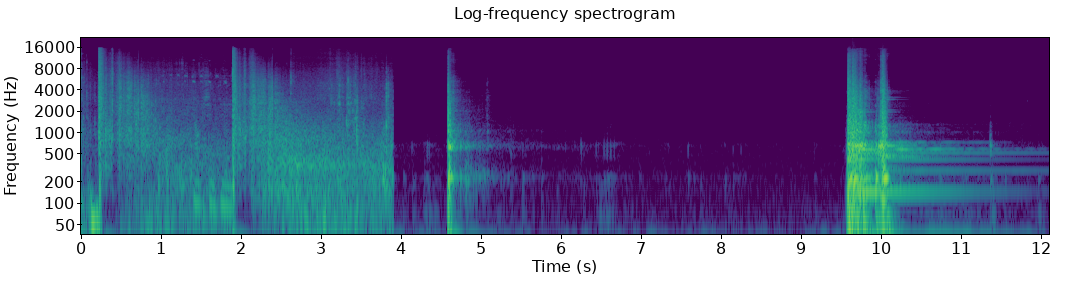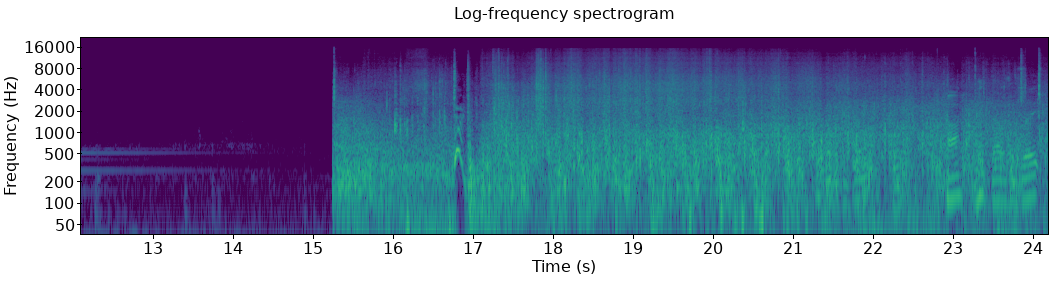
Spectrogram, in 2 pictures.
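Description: Shotgun shots at flying ducks: one sharp shot about four and a half seconds in, then a quick pair of shots around ten seconds, each with a ringing tail and dead quiet between them. Steady wind-and-marsh background noise at the start and again from about fifteen seconds on.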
